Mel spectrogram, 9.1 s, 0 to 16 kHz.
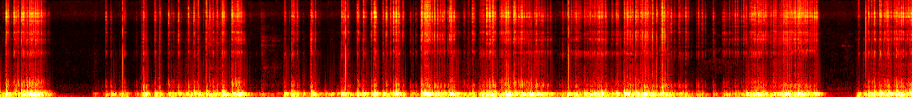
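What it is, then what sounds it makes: Metal mesh microphone grille being scratched. Long fingernails scratch a hollow black metal mesh microphone grille, first with one hand and then with both hands. The scratching comes through as a dense, low, rumbling scrape centered around 113 Hz, with a faint bright hiss. It is broken by short pauses near the start and end.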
